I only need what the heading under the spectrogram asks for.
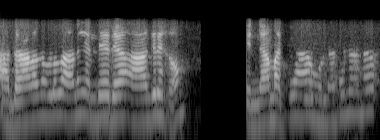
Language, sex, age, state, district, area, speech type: Malayalam, female, 60+, Kerala, Alappuzha, rural, conversation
